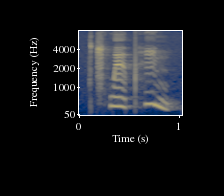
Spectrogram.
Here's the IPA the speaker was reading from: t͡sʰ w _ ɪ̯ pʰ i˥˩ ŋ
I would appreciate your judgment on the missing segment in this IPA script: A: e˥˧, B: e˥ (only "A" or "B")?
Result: A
